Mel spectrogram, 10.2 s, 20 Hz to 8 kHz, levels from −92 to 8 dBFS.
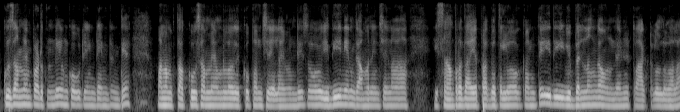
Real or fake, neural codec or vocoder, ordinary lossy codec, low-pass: fake; codec, 24 kHz, 3 kbps, HILCodec; none; 7.2 kHz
